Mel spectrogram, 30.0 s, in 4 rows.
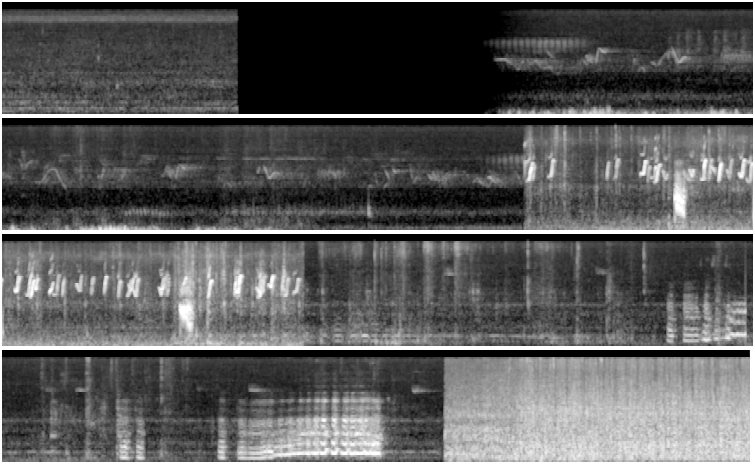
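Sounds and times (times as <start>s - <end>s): songbirds singing: 4.8s - 18.0s, 20.9s - 25.3s
wind rumbling on microphone: 5.0s - 10.9s, 12.8s - 18.0s
sharp falling bird calls: 12.7s - 18.0s.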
